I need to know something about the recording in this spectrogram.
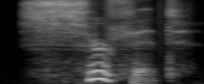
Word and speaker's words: surfeit: it up really quick, surfeit, I believe is how it's properly pronounced, a surfeit of CO2.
